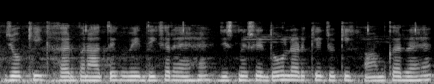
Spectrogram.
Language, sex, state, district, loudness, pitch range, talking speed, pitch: Hindi, female, Chhattisgarh, Raipur, -15 LUFS, 185-195 Hz, 250 wpm, 190 Hz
